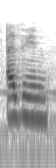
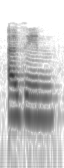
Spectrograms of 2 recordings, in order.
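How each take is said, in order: No difference in how they are said.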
